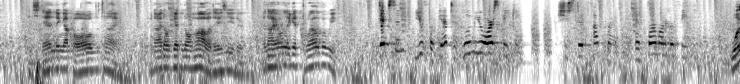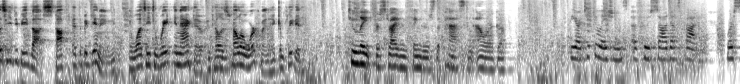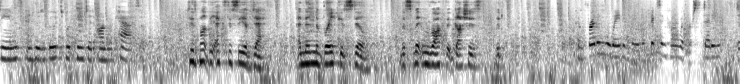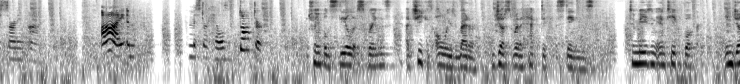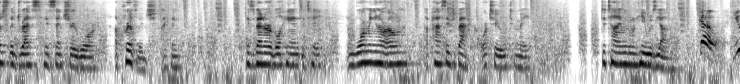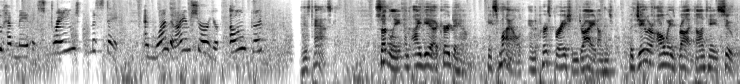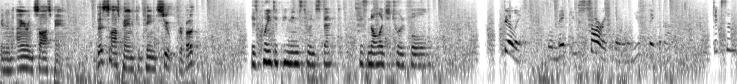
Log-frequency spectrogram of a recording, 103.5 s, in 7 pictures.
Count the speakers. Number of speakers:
5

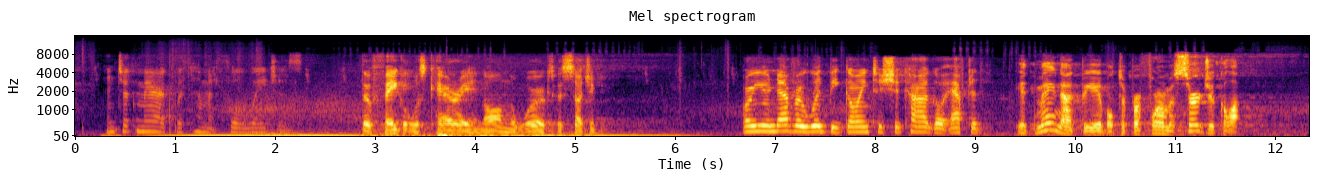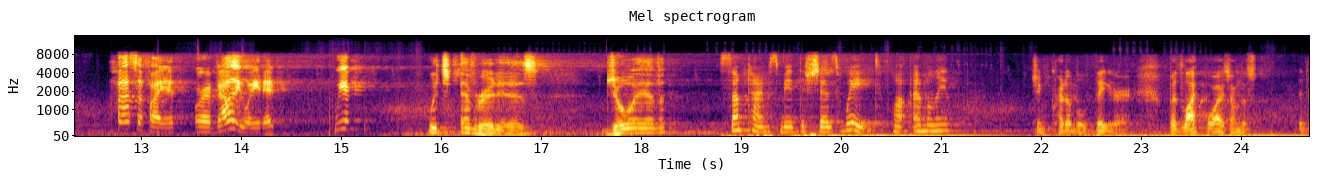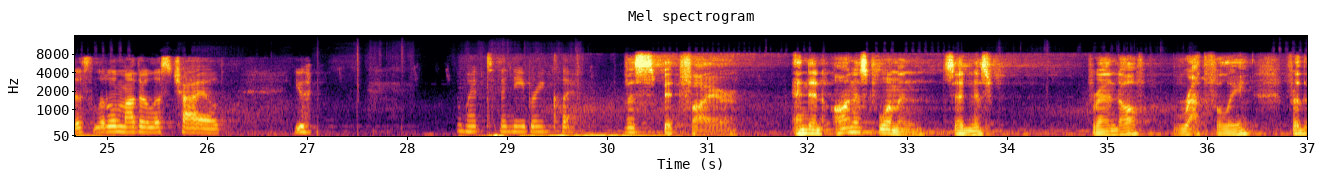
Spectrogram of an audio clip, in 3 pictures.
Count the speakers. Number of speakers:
7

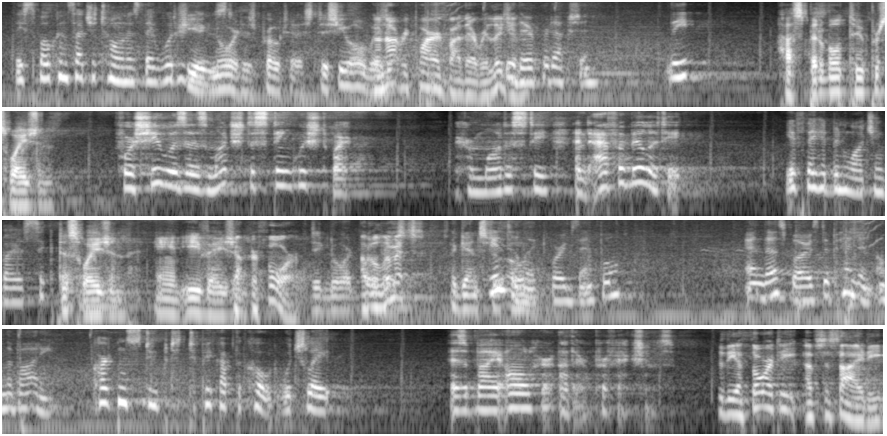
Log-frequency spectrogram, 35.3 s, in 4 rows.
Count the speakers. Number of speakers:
6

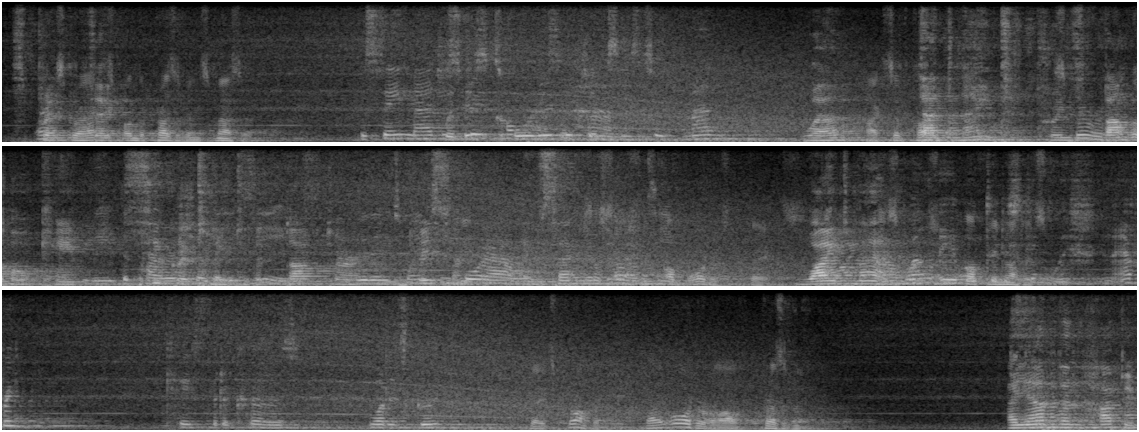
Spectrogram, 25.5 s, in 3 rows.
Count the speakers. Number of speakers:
4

